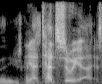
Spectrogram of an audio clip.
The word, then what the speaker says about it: Tatsuya: first name and then you just kind Yeah, Tatsuya is how you pronounce it, correct?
